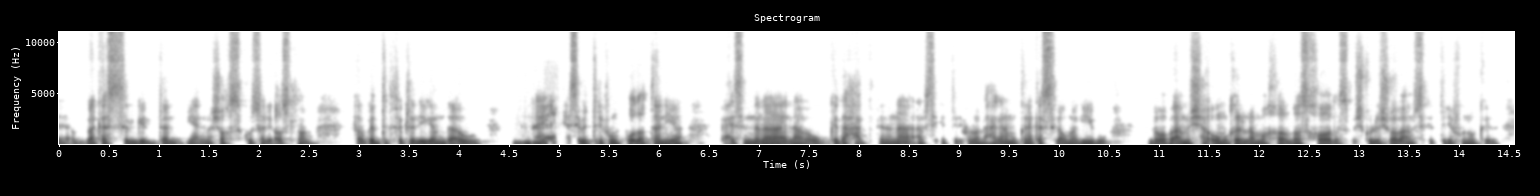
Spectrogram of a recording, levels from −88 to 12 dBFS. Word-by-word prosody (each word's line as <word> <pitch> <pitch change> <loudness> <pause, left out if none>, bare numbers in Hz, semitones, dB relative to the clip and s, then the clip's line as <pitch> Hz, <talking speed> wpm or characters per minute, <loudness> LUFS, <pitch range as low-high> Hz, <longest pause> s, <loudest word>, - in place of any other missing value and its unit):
باكسل 110 0 -1
جدًا، 110 +2 0
يعني 95 -2 -3
أنا 100 - -2
شخص 110 +1 -4
كُسلي 110 -2 -3
أصلًا، 105 +1 -3 0.4
فبجد 115 +5 +2
الفكرة 115 0 -1
دي 115 0 +6
جامدة 115 -2 +4
أوي، 100 -2 +1 0.3
إن 105 - -5
أنا 110 +2 0
يعني 110 - +2 0.2
أسيب 120 - +1
التليفون 120 0 0
في 115 -1 -8
أوضة 110 0 +6
تانية، 125 +6 +2 0.4
بحيث 115 +1 -6
إن 110 0 +3
أنا 115 -3 +5
لو 95 -1 -1
كده 115 0 +1
حبّيت 100 0 -7
إن 110 - +1
أنا 110 -2 0
أمسك 105 0 -8
التليفون 105 +2 -5
والّا 100 -2 -1
حاجة، 105 +1 -1
أنا 105 - +3
ممكن 110 -1 0
أكسّل 110 +1 -2
أقوم 100 +1 +1
أجيبه، 100 0 +1 0.4
اللي 105 +1 0
هو 105 - +6
بقى 110 -1 +3
مش 105 -1 0
هاقوم 125 - +3
غير 115 -2 +3
لمّا 100 0 +2
أخلّص 105 0 0
خالص، 100 -2 +1
مش - - -10
كل 115 -2 +1
شوية 110 +1 +1
بقى 110 - +3
أمسك 110 - -6
التليفون 100 +1 -5
وكده. 100 -1 -6
105 Hz, 220 wpm, -25 LUFS, 100-115 Hz, 0.4 s, دي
